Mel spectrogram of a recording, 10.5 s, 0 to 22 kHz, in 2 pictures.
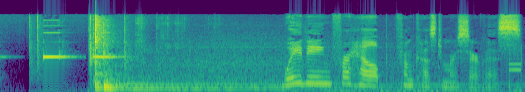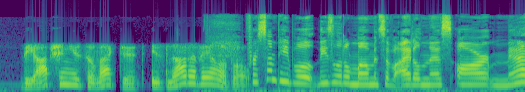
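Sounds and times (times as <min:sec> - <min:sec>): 
microwave oven electronic beep: 0:00.0 - 0:02.6
microwave oven clunk as it starts: 0:00.9 - 0:04.1
microwave oven running with a steady low electric hum: 0:00.9 - 0:05.4
speech: 0:02.8 - 0:10.4.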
